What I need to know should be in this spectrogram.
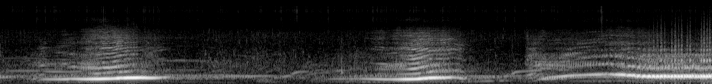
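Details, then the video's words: Male humpback whale singing in the ocean. Three drawn-out tonal moans, each rising and swelling before fading, arrive roughly every two and a half seconds. The last moan is the loudest and steadiest. "Whale song - full length humpback whale song"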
